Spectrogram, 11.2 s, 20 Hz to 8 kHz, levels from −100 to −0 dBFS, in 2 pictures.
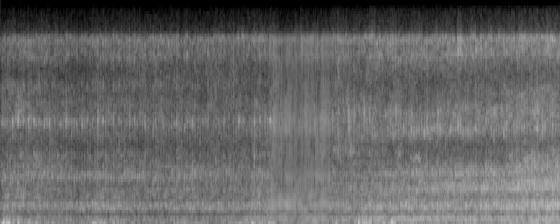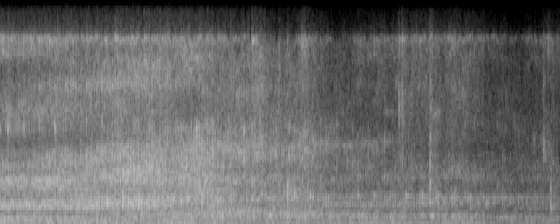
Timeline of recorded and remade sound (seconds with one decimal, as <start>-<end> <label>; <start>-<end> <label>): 0.0-2.7 recorded; 2.7-3.3 remade; 3.3-11.2 recorded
